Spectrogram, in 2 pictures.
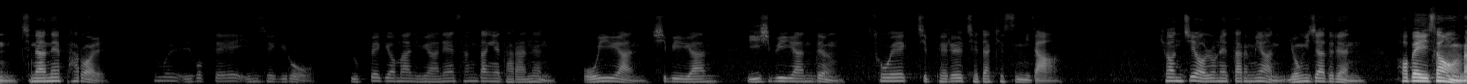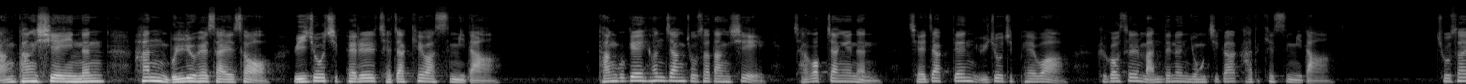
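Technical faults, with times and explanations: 0.79–10.48 s, automatic gain rising: Just after the talker moves away from the microphone, around 0.5 s, the input level drops by about 21 dB. The gain control responds by raising its gain about 17 dB over nearly ten seconds. Because the gain applies to the whole signal, the voice and the room noise swell together. The slow climb is the controller's release time, and it never quite recovers the full 21 dB loss.
14.04–19.48 s and 20.71–26.6 s, automatic gain falling: Around 14.0 s the talker moves. The gain control finds the input too loud, or its background noise too strong, and pulls its gain down by about 10 dB over roughly five seconds, then by a further 5 dB between 20.71 and 26.6 s. The voice sinks gradually, with the room noise sinking along with it. This shared fade is what identifies the change as gain control rather than the talker.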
